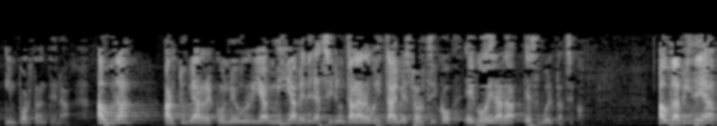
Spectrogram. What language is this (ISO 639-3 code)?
eus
